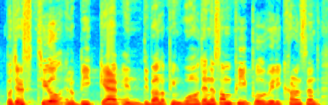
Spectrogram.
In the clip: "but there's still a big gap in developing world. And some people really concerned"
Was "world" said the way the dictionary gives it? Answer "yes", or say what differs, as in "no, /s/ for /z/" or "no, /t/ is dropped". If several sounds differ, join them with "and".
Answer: yes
